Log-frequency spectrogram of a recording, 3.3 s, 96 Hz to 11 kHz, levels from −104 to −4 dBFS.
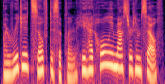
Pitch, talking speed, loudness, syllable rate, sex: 205 Hz, 165 wpm, -15 LUFS, 5.3 syllables/s, female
